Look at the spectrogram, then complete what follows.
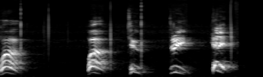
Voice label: "1 1 2 3 hit it", Voice; numbers and letters

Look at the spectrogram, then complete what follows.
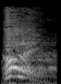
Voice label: "hey" male

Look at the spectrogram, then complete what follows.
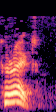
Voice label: correct british bloke

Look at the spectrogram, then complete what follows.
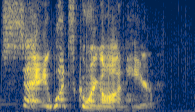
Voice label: "say what's going on here", male

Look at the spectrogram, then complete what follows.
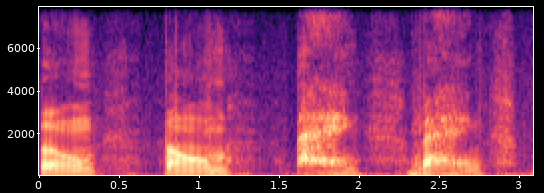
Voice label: "boom boom bang bang" loop, Voice; ooh ahh

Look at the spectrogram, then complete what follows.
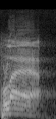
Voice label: "blaow", ooh ahh

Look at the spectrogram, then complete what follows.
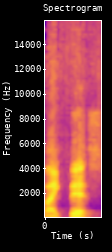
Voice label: "like this", male

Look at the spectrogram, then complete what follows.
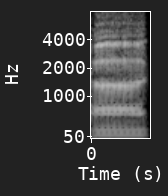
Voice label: "uh", male

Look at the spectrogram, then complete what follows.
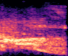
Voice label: "oh" robot

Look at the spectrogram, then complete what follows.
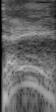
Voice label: "damn", expletives

